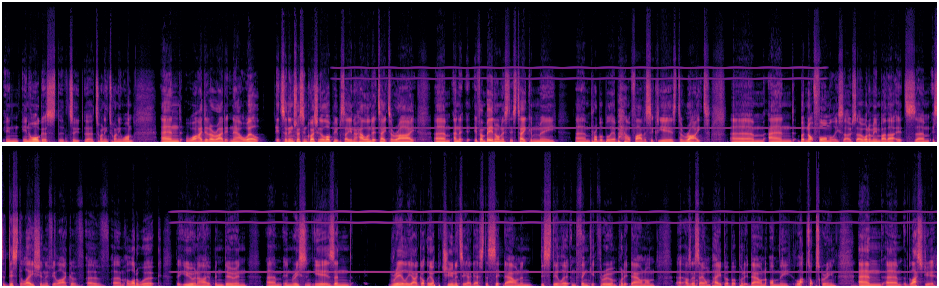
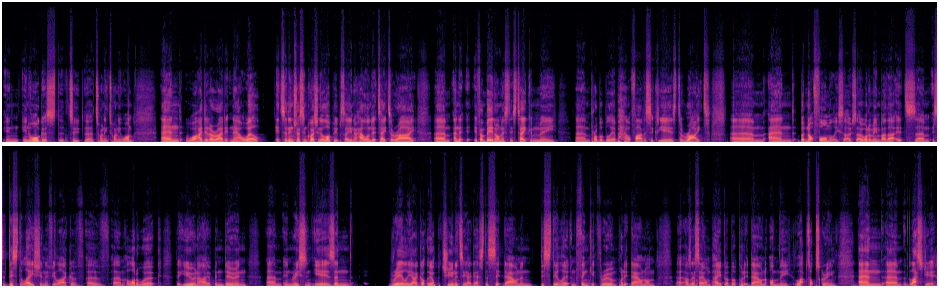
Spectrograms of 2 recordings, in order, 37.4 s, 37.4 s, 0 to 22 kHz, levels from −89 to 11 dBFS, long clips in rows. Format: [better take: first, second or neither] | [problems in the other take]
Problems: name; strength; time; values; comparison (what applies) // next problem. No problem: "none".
second | high-pitched whine; noticeable; from 6.5 to 16 s and from 22 s on; 2.5 kHz, 20 dB below the speech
